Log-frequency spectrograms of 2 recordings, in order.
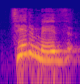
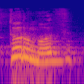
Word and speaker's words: Tirmidh: Tirmidh, or some mentioned that the original pronunciation of the name of the town, the city, was Turmudh.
